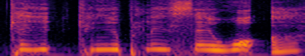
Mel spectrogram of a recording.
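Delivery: high mock British voice; mock British fan. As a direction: ham up an eager British fan begging. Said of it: "'cause they be like".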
